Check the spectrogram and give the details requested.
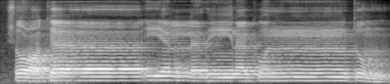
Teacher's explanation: സക്കിനത്താനൂനും ശേഷം താവും ഇഖ്ഫ ഹഖീഖി നൽകി അവ്യക്തമാക്കി മണിക്കണം.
